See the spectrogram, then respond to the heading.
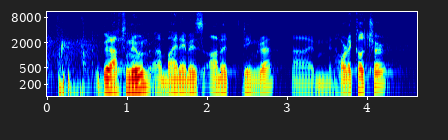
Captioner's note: applause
